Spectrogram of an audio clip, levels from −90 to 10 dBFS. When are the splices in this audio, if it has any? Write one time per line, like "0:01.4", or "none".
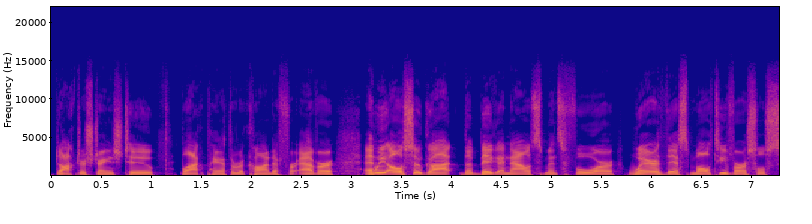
0:01.3
0:03.2
0:05.7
